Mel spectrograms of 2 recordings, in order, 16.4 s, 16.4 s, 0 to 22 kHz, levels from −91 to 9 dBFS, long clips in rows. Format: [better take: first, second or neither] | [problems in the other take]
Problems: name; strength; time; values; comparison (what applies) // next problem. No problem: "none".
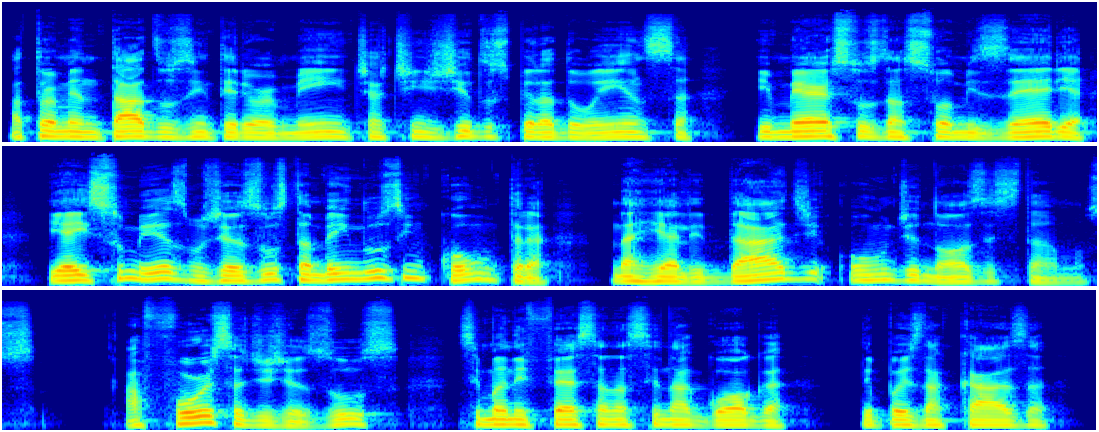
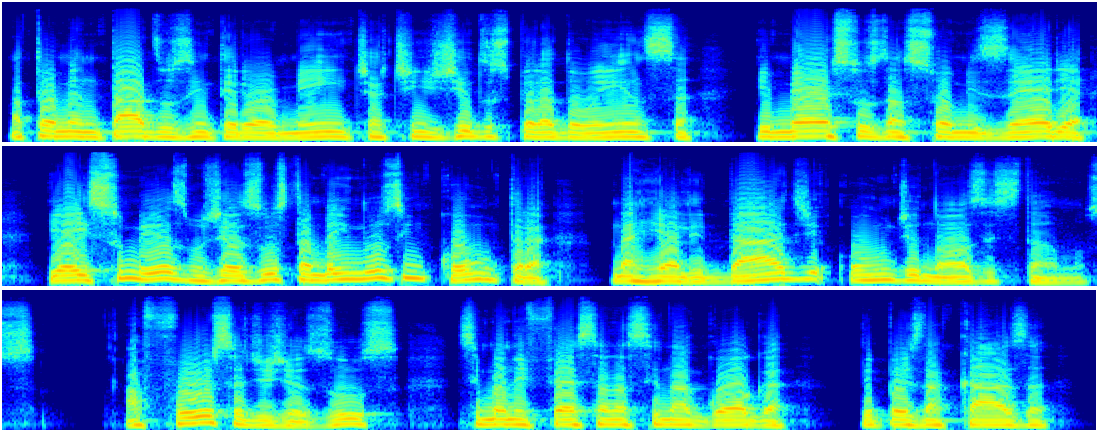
first | distortion; heavy; 7 dB below the speech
